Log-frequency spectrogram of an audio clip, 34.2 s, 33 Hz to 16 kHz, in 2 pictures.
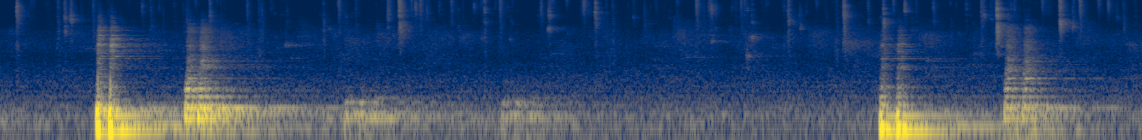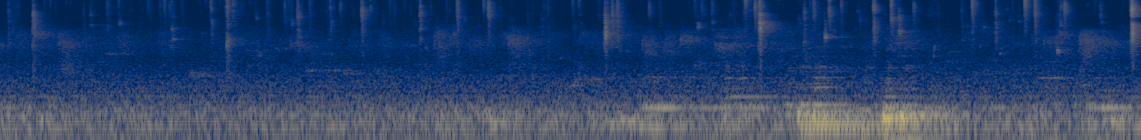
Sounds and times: redundant impacts 1.4 - 4.8
redundant impacts 13.2 - 16.4

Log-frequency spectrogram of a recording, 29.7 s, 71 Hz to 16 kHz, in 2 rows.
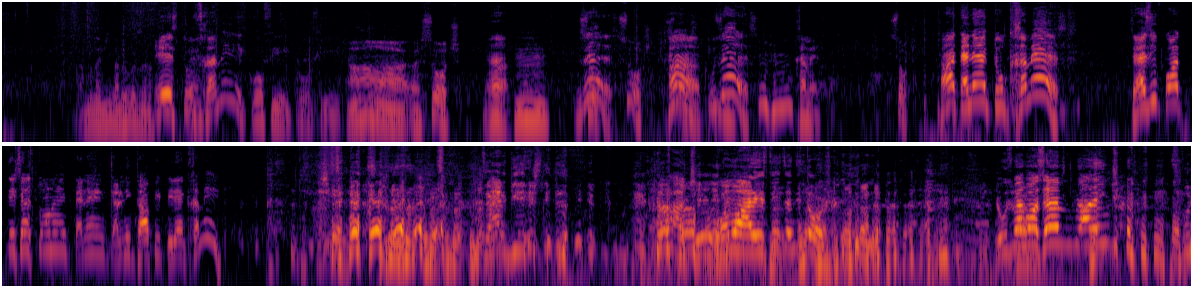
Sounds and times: violent storm 18.6 - 29.7
farmer called Samo is speaking so loud 27.2 - 28.9

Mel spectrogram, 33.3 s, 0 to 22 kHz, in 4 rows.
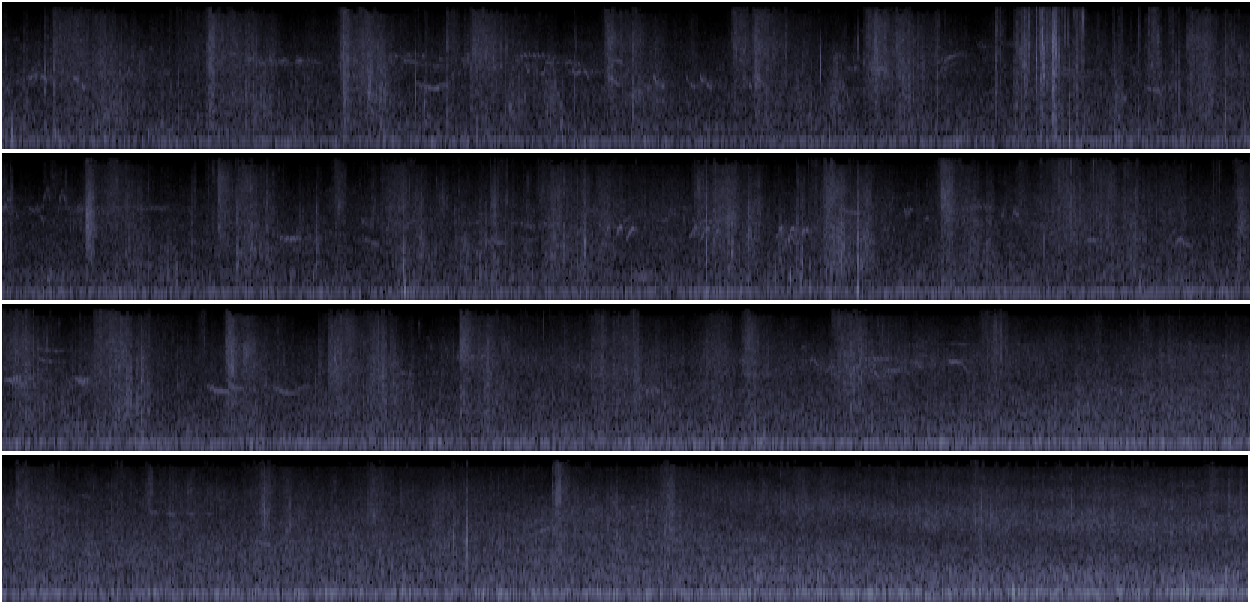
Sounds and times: Walking through frosty bogs 0.0 - 33.2

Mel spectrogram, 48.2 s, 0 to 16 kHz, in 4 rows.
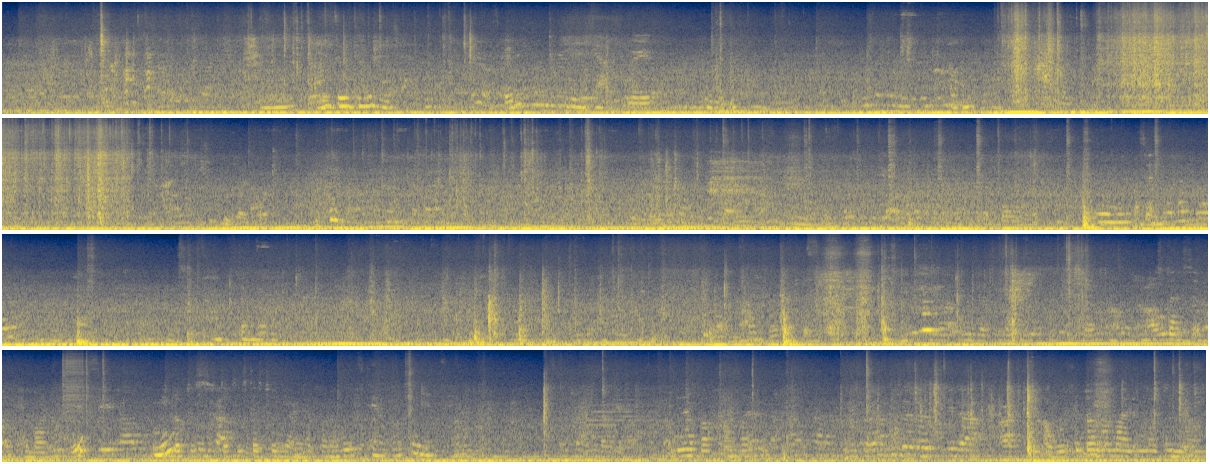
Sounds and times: whispering voices of waiting people 0.0 - 48.2
steps in the hallway 12.8 - 48.2

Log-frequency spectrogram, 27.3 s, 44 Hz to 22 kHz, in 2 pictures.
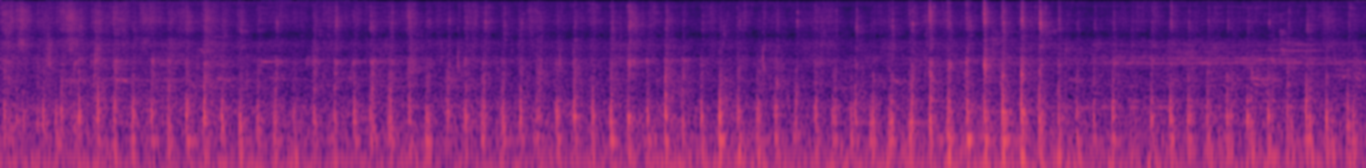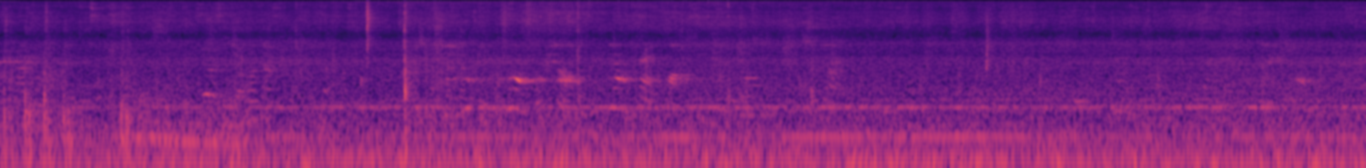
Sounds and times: walking in the station 0.0 - 27.3

